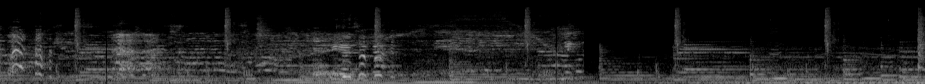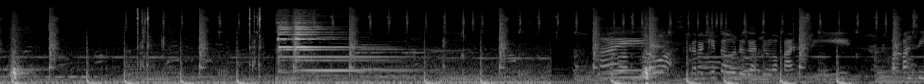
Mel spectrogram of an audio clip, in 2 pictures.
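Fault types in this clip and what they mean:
Bluetooth dropout: three very short holes, at 1.06, 5.55 and 11.99 s, each about 14.5 ms of silence before the sound picks up as if it had kept playing, most likely a single wireless packet arriving too late and being dropped.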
